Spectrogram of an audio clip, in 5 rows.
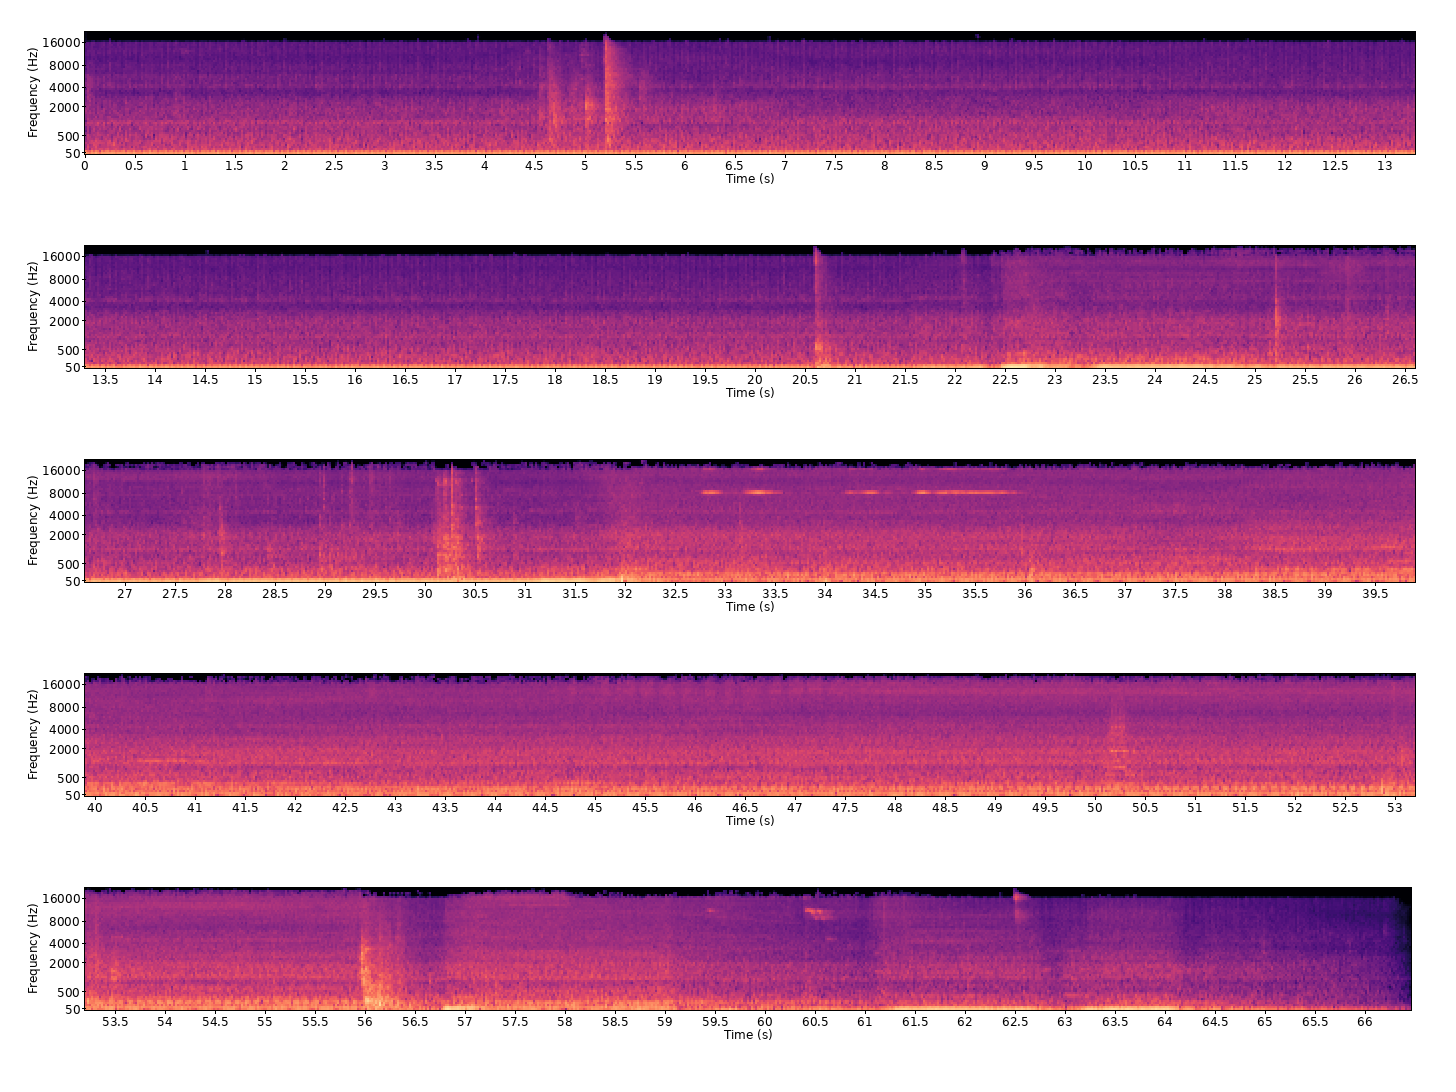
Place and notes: cologne, mainzerstr, containerabholung
soundmap: köln/ nrw
einhängen und aufladen eines schuttcontainers, abfahrt des fahrzeuges nachmittags
project: social ambiences/ listen to the people - in & outdoor nearfield recordings
8 June 2008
